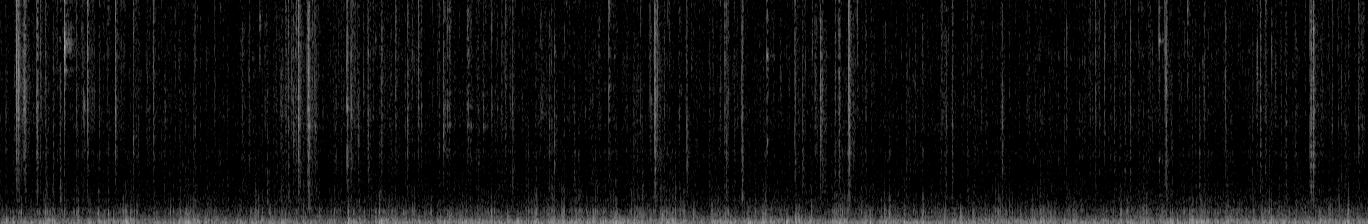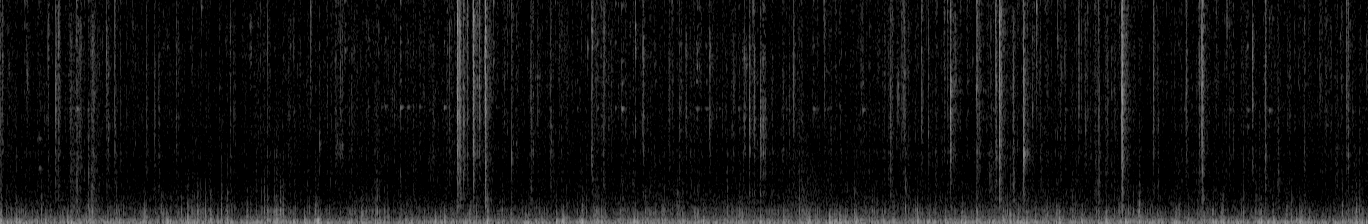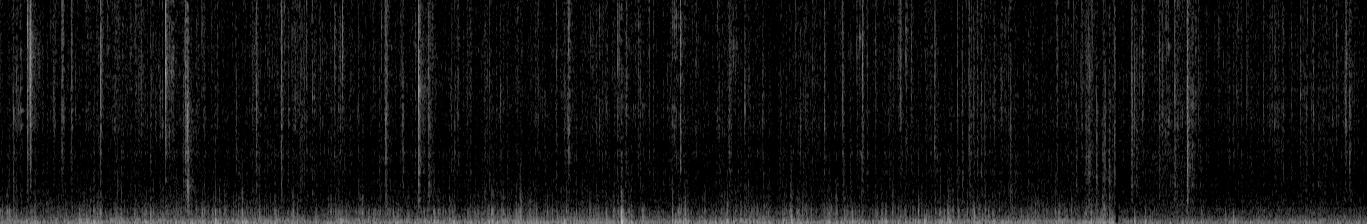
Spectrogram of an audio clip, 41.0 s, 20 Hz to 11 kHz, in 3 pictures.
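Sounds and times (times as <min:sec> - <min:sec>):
wood fire crackling: 0:00.0 - 0:41.0
fire pops and snaps: 0:00.2 - 0:00.9, 0:16.1 - 0:17.2, 0:18.1 - 0:21.9, 0:22.5 - 0:26.4, 0:27.5 - 0:37.3, 0:37.9 - 0:39.3.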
